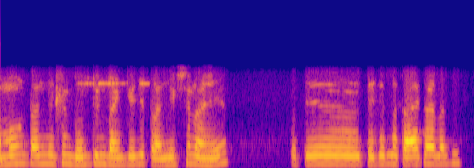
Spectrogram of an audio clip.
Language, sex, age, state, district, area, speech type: Marathi, male, 45-60, Maharashtra, Akola, rural, conversation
